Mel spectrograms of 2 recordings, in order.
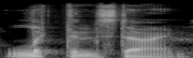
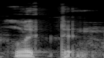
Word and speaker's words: Liechtenstein: Liechtenstein. – Lichten.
